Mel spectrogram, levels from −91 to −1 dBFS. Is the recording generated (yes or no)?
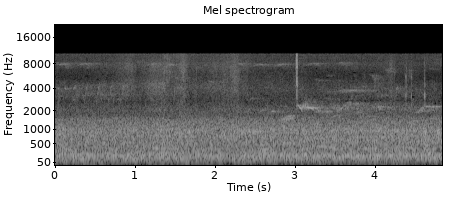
no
